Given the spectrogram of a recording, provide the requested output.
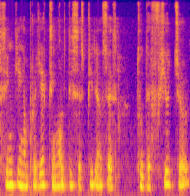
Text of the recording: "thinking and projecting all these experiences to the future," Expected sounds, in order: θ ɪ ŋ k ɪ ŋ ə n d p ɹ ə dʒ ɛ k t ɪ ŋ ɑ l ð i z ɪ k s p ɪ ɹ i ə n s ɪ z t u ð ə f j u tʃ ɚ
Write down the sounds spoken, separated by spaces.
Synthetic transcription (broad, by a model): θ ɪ ŋ k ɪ ŋ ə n p ɹ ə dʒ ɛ k t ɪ ŋ ɑ l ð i s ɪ k s p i ɹ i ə n s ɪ s t u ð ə f j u tʃ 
